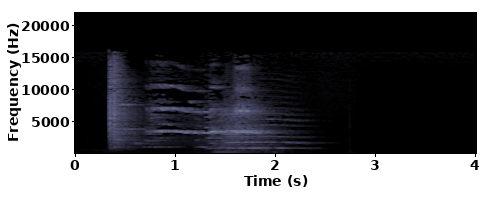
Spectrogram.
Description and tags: The bathroom door squeaks when opening it. It is a manually-produced wooden sound. It has been recorded with the Zoom Handy Recorder H2 in the restroom of the Tallers building in the Pompeu Fabra University, Barcelona. Edited with Audacity by adding a fade-in and a fade-out.
bathroom, squeak, close, zoomH2handy, WC, tallers, open, door, squeaky, UPF-CS14, campus-upf, creak, wood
